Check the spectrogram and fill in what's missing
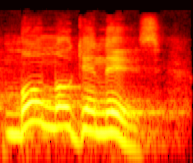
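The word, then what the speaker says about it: monogenes (μονογενής): Mas a pronúncia é monogenes.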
